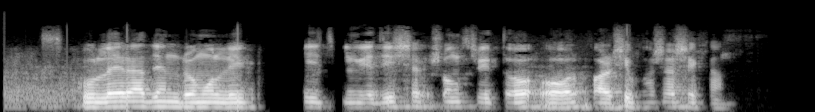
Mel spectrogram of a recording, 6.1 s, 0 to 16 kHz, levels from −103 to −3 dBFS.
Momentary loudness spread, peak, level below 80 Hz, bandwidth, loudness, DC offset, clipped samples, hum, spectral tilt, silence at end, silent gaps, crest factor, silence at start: 15 LU; -2 dBFS; -54 dBFS; 6.6 kHz; -17 LUFS; under 0.1%; under 0.1%; none; -7.5 dB/octave; 0.7 s; 2.02-2.28 s, 2.52-2.58 s; 16 dB; 0.05 s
